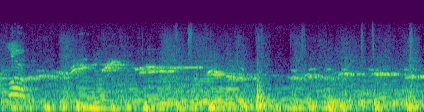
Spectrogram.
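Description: Live band music from a stage musical: a high melody of held notes that slide in pitch, over a steady low accompaniment.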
